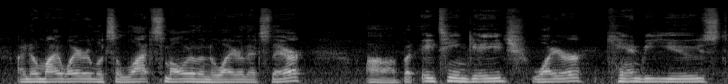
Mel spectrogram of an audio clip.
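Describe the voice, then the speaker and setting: Over light background noise, a man talks at a medium pitch. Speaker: RV DIY installer. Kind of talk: casual DIY tutorial talk to camera. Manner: hesitant, many filler words. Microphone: phone near.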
